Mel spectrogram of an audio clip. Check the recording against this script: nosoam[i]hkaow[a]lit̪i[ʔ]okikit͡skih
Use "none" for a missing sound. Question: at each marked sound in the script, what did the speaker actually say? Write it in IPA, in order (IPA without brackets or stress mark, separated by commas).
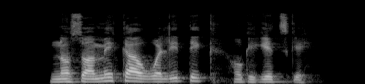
i, e, k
